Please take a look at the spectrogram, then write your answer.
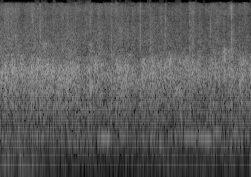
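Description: Children in a primary school seminar audience clap together in loud, dense, continuous applause that fills the room.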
